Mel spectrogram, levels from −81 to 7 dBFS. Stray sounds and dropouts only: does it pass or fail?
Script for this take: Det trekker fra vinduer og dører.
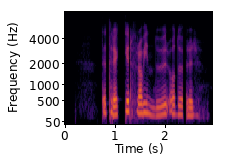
fail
